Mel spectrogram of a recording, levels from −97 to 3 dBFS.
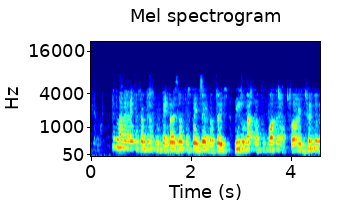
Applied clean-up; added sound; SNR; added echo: neural mask model DeepFilterNet 3.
